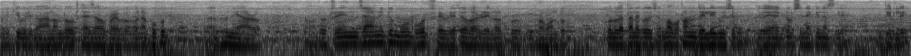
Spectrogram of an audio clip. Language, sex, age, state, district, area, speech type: Assamese, male, 30-45, Assam, Sonitpur, urban, spontaneous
